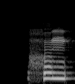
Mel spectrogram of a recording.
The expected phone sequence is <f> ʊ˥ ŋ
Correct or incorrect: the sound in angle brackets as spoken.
incorrect: h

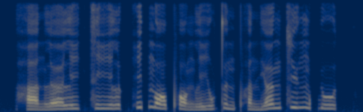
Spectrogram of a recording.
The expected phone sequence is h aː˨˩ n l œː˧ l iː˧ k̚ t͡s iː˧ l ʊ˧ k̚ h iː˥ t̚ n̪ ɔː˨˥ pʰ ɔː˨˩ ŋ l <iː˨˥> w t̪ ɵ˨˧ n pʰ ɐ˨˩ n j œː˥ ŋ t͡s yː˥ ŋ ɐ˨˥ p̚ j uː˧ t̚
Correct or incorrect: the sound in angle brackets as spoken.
correct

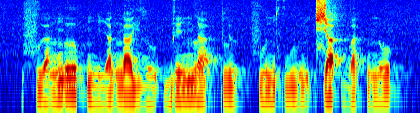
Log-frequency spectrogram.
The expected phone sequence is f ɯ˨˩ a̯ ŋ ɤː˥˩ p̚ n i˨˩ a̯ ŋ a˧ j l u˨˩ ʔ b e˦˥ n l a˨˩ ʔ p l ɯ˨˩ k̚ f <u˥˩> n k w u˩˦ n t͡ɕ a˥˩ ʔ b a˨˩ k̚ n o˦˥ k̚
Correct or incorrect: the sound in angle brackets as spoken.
incorrect: u˦˥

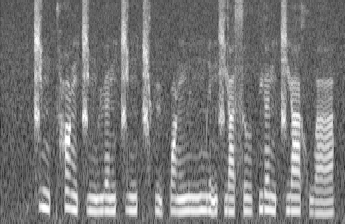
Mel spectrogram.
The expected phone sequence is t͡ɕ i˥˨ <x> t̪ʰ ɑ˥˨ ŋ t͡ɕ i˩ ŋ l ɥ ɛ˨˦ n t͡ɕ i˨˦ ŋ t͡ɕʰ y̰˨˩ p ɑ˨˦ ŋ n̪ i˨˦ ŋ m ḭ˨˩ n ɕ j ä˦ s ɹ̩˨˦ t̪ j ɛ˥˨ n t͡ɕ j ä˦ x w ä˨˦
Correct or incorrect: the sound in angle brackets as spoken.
incorrect: ŋ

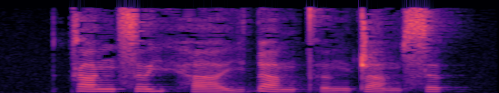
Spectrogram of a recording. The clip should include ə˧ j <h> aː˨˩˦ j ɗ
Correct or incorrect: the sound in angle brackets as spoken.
correct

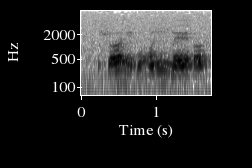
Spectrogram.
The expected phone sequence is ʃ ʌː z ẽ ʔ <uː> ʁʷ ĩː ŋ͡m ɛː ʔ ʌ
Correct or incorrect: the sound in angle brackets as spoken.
incorrect: u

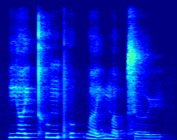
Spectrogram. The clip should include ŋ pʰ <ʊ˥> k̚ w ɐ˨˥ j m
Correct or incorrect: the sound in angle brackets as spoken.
correct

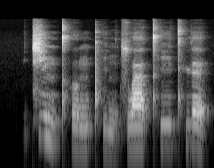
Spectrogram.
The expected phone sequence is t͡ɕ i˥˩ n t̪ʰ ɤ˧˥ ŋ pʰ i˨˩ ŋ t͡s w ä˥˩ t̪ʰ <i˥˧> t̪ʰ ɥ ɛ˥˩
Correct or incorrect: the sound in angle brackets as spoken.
incorrect: i˥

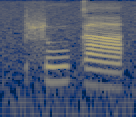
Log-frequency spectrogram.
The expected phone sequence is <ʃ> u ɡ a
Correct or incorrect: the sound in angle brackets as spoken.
incorrect: ɬ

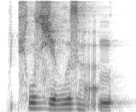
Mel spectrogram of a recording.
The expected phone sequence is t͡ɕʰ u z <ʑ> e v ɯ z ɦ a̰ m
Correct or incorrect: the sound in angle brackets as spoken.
correct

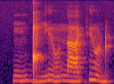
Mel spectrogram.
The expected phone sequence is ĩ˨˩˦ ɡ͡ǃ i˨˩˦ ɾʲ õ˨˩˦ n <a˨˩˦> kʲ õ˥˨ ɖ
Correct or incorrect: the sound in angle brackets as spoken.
correct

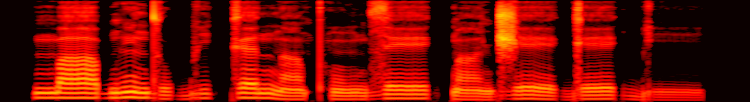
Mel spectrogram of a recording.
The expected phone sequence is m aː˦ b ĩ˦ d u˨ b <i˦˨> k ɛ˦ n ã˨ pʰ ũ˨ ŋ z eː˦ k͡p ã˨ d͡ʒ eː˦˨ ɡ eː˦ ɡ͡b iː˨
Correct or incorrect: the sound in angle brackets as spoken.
correct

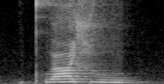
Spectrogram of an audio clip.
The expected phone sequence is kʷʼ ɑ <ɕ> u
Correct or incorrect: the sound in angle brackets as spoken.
correct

